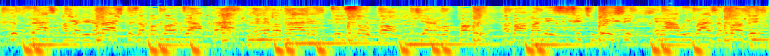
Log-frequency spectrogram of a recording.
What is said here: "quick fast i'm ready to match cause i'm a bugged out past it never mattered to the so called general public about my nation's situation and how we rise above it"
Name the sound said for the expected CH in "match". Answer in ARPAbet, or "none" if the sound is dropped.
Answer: S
